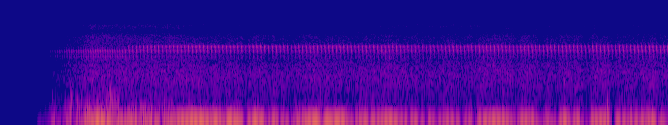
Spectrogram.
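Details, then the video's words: European nightjar churring on Blackheath, Surrey: a long, unbroken mechanical trill holding one steady pitch, stepping slightly higher after the first second and then continuing evenly, with soft low background rumble. "Nightjar churring"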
